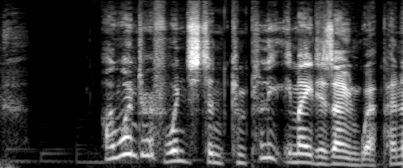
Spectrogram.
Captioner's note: voiceover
